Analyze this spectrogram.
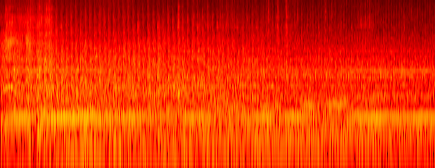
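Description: A tractor engine runs steadily on an old farm surrounded by cornfields as it is driven into a barn, a low rumbling drone with a constant hum throughout and no voices.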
